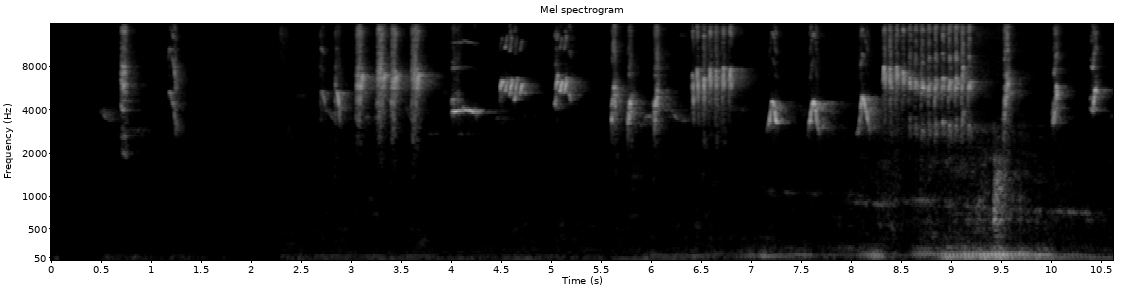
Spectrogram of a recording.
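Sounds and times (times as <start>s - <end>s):
caged Van Hasselt's sunbird singing: 2.3s - 10.6s.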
